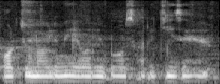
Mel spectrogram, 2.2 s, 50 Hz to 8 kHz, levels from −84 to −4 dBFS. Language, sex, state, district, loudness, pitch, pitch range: Hindi, male, Bihar, West Champaran, -17 LUFS, 270 Hz, 265-270 Hz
